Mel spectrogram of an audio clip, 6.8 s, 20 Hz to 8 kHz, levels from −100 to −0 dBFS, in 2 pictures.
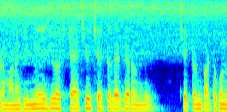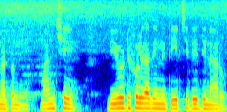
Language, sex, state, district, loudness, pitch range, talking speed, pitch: Telugu, male, Telangana, Karimnagar, -30 LUFS, 115-130 Hz, 140 wpm, 120 Hz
